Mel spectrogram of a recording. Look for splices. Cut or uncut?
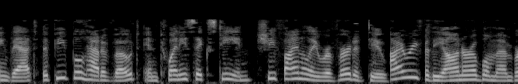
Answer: uncut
